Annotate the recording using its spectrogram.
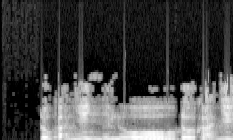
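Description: A Buddhist monk's voice intoning a drawn-out, chant-like phrase of his sermon through a microphone. It starts after a brief silence about half a second in.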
